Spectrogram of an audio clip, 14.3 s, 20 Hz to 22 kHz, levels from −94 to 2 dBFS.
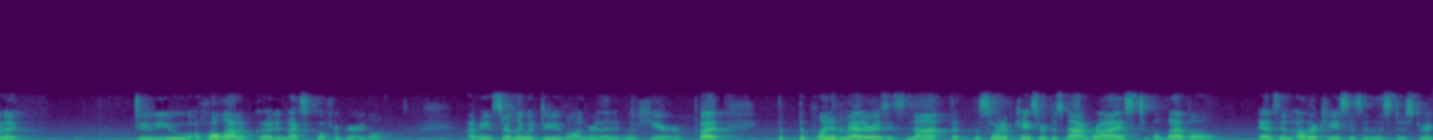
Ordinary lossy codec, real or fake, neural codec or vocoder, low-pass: Opus, 32 kbps; real; none; 7.2 kHz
